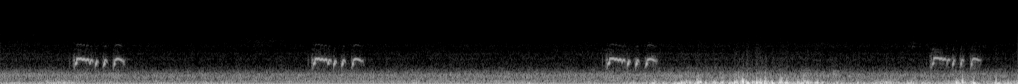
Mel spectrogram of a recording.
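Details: A local zebra dove, a loud-voiced lure bird, repeats a short, soft burst of mellow, rolling coos about every three seconds over a steady low rumble.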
